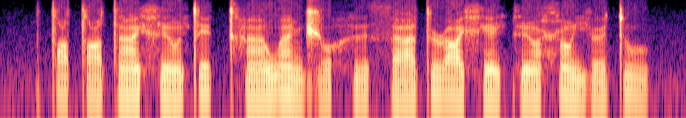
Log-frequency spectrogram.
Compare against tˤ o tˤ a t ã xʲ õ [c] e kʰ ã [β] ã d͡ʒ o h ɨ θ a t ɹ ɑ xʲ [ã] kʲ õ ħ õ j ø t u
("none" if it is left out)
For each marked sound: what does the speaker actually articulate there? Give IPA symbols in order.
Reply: t, w, ã

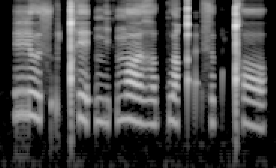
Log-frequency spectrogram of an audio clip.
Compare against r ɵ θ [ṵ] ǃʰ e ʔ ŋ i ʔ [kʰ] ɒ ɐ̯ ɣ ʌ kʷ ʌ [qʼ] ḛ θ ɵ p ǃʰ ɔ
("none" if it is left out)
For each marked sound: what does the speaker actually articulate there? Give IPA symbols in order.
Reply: ṵ, ŋ, qʼ

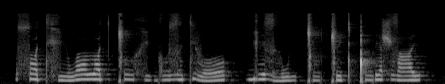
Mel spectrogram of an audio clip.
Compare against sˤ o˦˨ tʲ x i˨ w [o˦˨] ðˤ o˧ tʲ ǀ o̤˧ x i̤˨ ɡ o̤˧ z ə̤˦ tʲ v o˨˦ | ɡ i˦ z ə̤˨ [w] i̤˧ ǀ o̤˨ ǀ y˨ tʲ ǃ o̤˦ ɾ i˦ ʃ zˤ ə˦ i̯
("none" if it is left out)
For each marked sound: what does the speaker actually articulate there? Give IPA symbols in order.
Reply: o˦, w

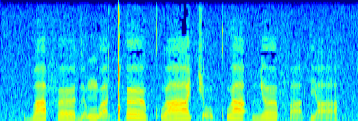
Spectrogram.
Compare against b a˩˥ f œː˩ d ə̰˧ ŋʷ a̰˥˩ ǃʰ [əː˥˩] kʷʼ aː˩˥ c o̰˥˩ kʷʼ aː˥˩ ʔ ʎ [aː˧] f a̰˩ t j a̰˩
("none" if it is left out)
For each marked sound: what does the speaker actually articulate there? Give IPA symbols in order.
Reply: œː˥˩, əː˧

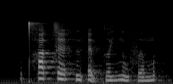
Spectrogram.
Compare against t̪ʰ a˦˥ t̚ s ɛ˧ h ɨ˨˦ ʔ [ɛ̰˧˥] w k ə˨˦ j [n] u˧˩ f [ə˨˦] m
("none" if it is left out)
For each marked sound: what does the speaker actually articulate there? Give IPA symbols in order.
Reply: ɛ̰˧˨, n, ə˨˦

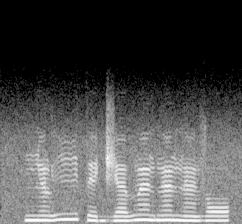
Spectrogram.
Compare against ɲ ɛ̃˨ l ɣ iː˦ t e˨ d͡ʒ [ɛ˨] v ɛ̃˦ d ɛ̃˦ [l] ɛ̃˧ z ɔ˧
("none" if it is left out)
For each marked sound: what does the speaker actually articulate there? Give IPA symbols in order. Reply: ɛ˨, n

